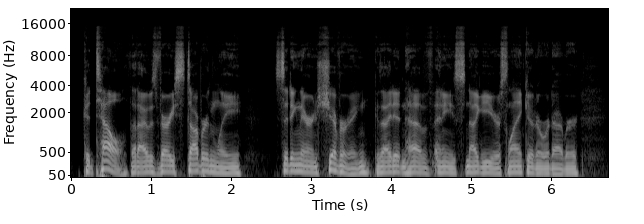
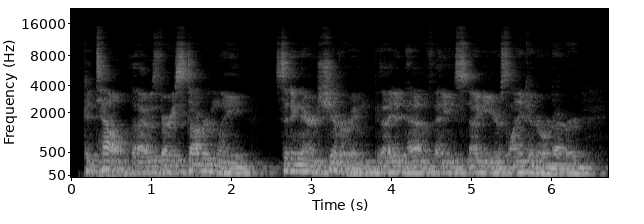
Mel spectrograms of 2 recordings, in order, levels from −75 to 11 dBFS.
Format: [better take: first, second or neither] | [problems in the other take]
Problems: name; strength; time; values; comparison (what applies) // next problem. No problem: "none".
first | off-mic speech; far // room echo; noticeable; dies away in 0.6 s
